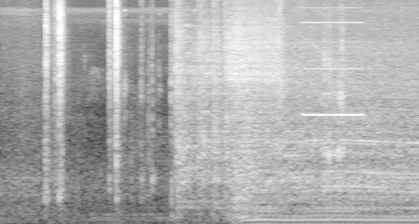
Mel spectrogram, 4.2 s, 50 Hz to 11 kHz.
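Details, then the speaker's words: 2014-era Toyota Camry from Copart after removing Viper alarm that disabled cranking: a few clicks and short crank, then catches quickly and settles into steady, even idle; normal start. "cranks up good sounds good all right pull it on out"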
